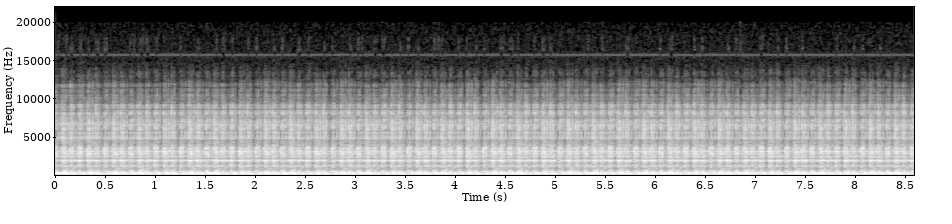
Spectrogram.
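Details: Columbia Graphophone AH spring motor after service, run without a record; fossilized powdered grease that had caused clanging springs was cleaned out; smooth even whir with a light singing tone at constant speed, no clanging: normal running.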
